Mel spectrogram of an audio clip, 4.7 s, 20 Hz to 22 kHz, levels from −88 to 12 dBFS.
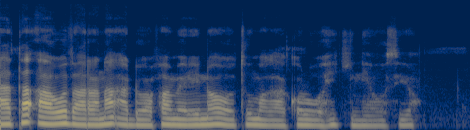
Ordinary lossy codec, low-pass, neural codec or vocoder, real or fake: none; 19.8 kHz; autoencoder, 48 kHz, 128 numbers a frame, DAC-VAE, trained on Japanese speech; fake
